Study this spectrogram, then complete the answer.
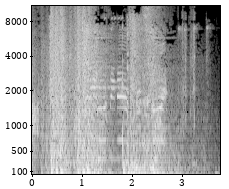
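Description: Gunfire bursts loudly and echoes.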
